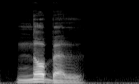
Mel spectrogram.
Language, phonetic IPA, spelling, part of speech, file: Polish, [ˈnɔbɛl], Nobel, noun, Pl-Nobel.ogg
